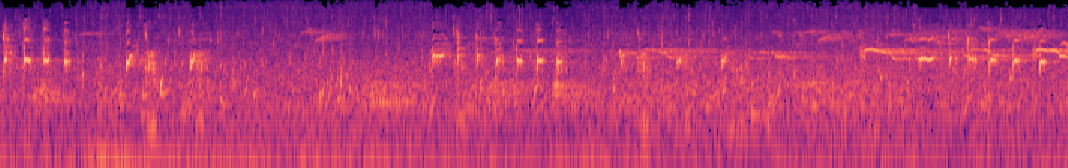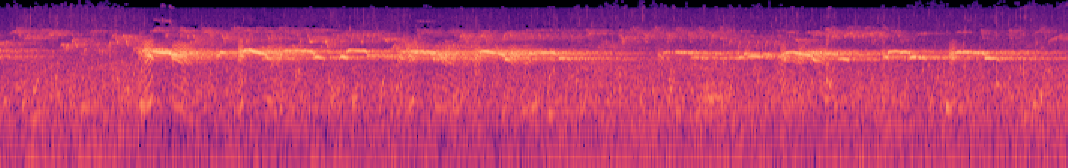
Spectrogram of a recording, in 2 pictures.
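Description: A fledgling bald eagle learning to fish for salmon near Glacier Bay, Alaska, calls in bursts of thin, high-pitched chittering notes, then gives longer, repeated piping cries. Faint trickling water runs underneath, and no one speaks.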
